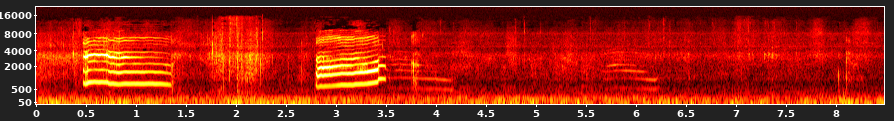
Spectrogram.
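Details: Wary stray cat during a grooming session with a cat brush, GoPro recording. Two loud, clear meows close together open the sequence, followed by softer, fainter mews and some rustling, over a low steady hum.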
